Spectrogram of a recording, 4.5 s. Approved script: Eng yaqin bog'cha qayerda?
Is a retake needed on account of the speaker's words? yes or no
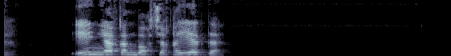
no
